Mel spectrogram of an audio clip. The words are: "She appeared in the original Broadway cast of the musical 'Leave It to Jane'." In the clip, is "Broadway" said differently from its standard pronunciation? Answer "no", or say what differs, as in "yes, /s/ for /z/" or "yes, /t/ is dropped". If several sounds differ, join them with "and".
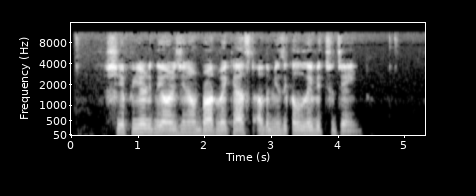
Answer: no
